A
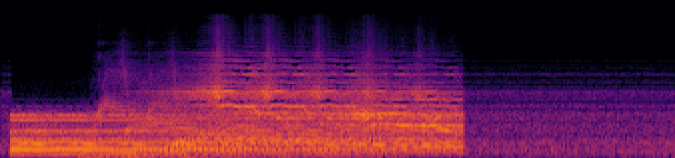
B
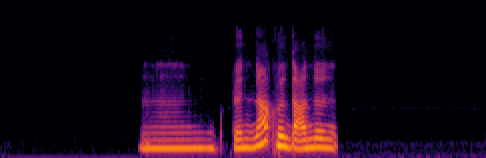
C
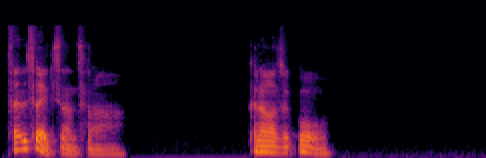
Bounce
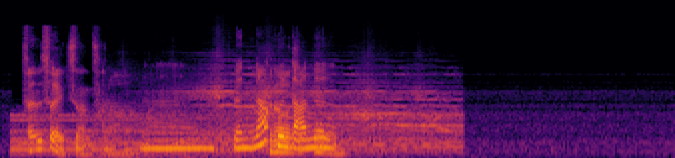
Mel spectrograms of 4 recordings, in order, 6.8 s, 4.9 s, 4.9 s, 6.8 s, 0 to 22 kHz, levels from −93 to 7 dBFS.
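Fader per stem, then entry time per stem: -11.5, -2.0, +0.5 dB; 0.00, 0.00, 0.15 s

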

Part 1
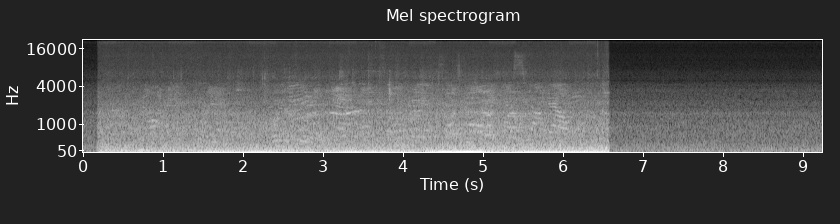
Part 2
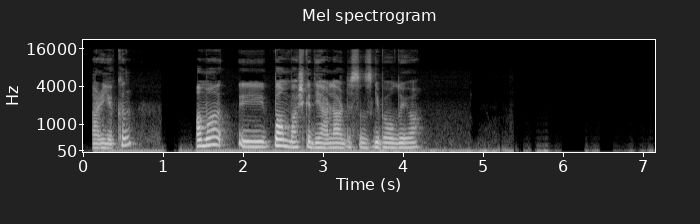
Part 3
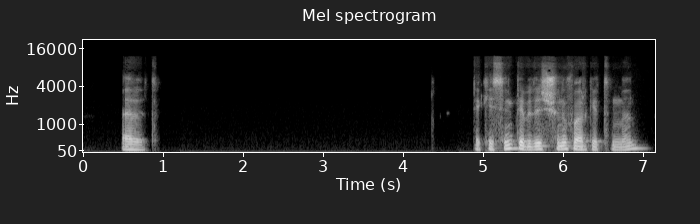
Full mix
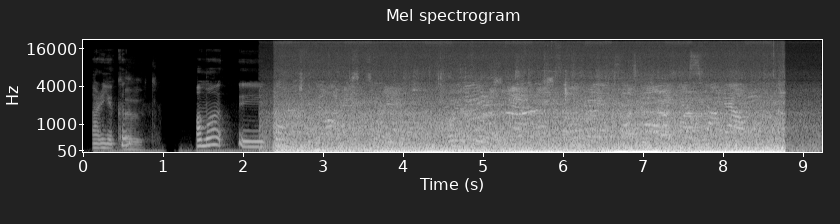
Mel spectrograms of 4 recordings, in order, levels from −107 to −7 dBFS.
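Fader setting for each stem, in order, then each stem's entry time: +0.5, -11.5, -19.5 dB; 2.20, 0.00, 0.00 s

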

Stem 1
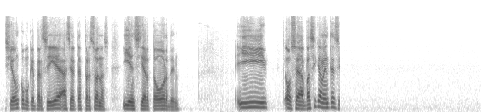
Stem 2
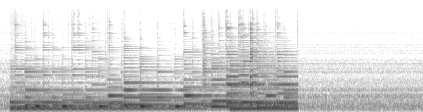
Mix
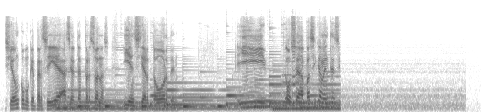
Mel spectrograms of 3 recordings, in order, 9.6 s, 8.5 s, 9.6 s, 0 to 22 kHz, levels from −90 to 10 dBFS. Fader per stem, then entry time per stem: -1.0, -6.5 dB; 0.00, 0.85 s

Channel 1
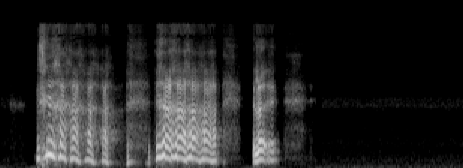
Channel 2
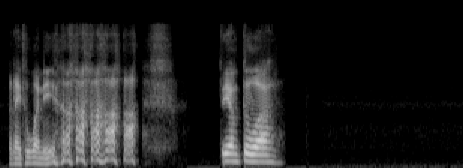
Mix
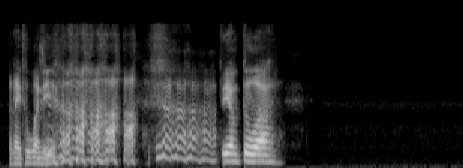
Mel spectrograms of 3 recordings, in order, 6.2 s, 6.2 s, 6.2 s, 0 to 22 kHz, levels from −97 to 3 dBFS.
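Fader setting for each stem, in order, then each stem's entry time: -14.5, +1.0 dB; 0.00, 0.00 s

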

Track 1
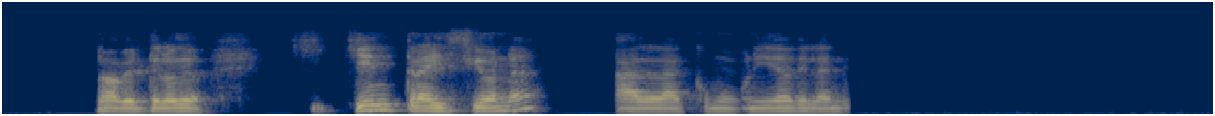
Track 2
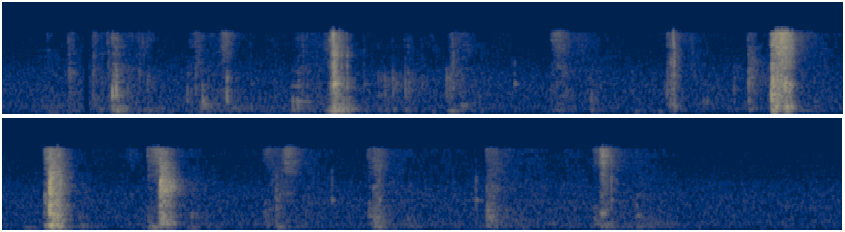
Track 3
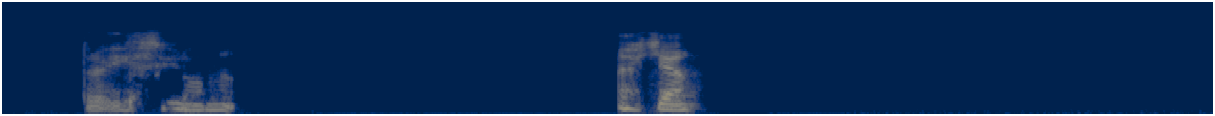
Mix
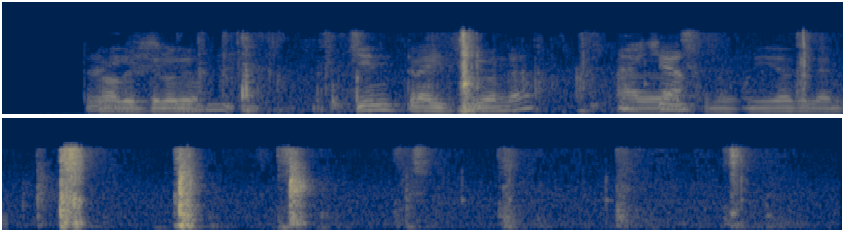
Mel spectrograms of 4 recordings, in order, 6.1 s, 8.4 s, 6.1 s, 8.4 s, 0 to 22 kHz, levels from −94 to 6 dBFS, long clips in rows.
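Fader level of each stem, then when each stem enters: -16.0, +2.5, -6.0 dB; 0.00, 0.65, 0.00 s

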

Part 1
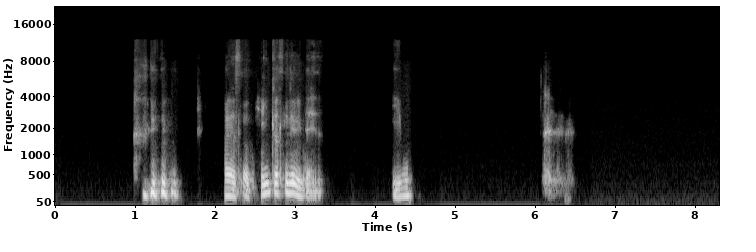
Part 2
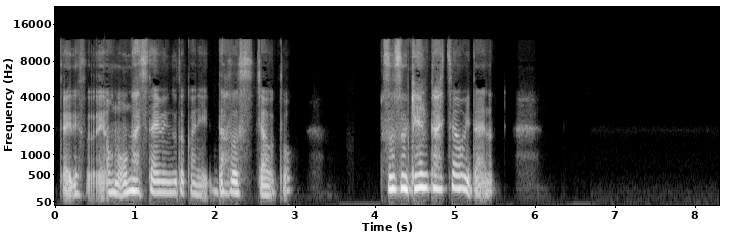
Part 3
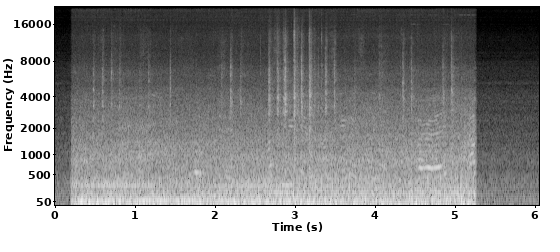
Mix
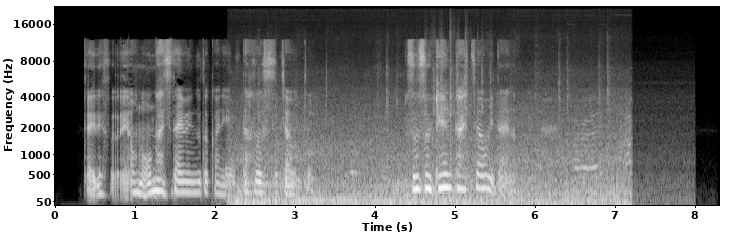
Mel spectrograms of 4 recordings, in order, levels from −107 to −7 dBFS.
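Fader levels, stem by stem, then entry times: -10.0, +2.0, -5.5 dB; 0.00, 0.30, 1.95 s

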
